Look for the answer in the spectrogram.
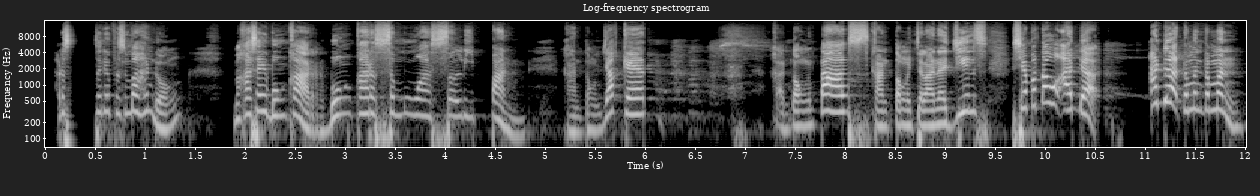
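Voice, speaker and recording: A young adult woman gives a sermon testimony, telling her story vividly and acting out her own words and prayers. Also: fairly high pitch. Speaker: preacher sharing a testimony.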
